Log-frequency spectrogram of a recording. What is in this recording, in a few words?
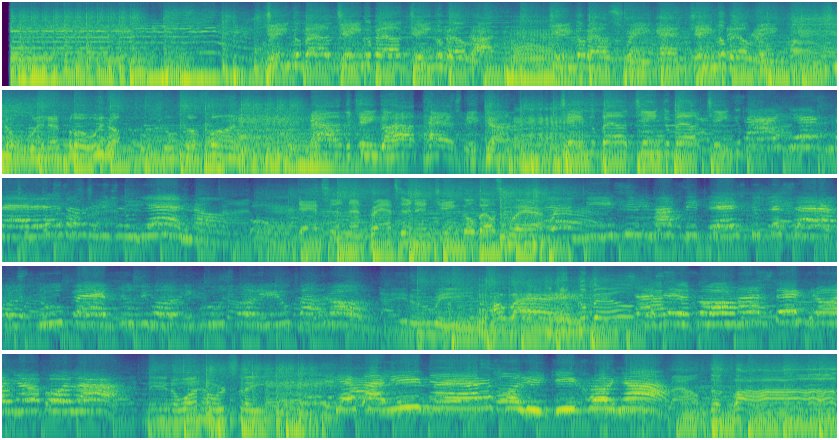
christmas spot; 45o patras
